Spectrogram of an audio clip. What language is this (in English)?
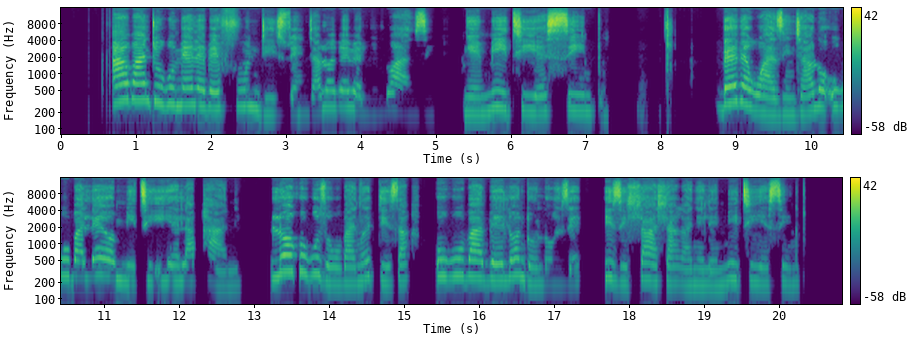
North Ndebele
